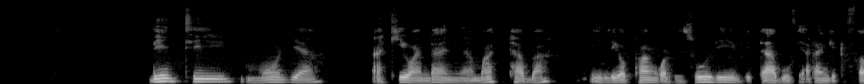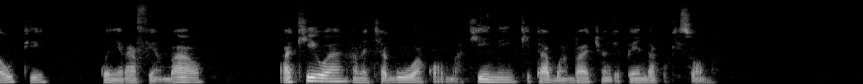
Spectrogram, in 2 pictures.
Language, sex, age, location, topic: Swahili, male, 25-35, Dar es Salaam, education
